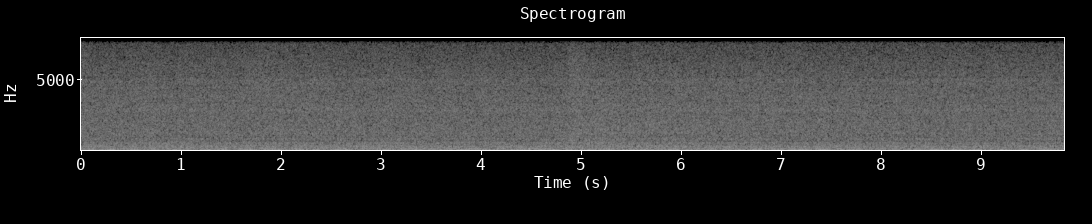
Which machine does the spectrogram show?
fan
